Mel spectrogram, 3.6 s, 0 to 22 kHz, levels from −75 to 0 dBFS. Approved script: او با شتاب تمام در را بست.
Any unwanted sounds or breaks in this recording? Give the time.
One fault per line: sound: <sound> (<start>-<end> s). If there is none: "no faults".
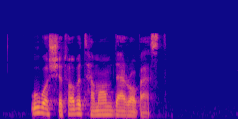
no faults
